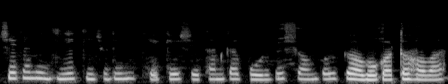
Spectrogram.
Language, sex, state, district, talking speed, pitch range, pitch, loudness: Bengali, female, West Bengal, North 24 Parganas, 120 wpm, 230-255 Hz, 245 Hz, -17 LUFS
